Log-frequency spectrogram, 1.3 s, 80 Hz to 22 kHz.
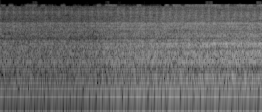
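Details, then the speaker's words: Onan MicroQuiet 4000 RV generator under AC load, heard outside: holds one steady pitch, not going up and down; that's how it should sound. Normal steady running under load. "it's not doing that up and down. That's what it should sound like right there."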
